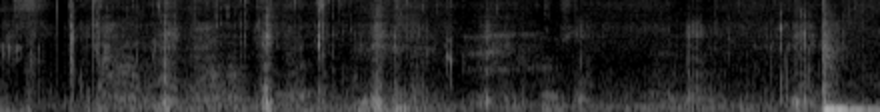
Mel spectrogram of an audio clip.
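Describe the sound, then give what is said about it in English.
Wet chewing with repeated lip smacks and small crunches, an irregular run of mouth noises while a man eats, ending in a slightly louder smack. “He's smacking. I hear so much of his chewing.”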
